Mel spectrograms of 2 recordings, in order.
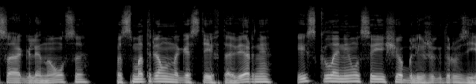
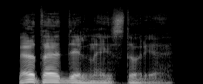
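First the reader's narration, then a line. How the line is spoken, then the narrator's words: Sigh. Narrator (Russian): вздохнул Тасса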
